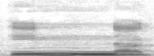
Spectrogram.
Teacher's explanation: শব্দে যদি নুন ও মিম বর্ণ তাসিক যুক্ত হয় তবে তা উচ্চারণ অবশ্যই নাকের ভিতরে কিছুক্ষণ চেপে ধরে অর্থাৎ গুন্না করে পড়তে হয় একে ওয়াজিব গুন্না বলা হয় অর্থাৎ এই গুন্নার নাম হচ্ছে ওয়াজিব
